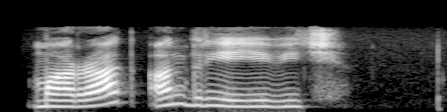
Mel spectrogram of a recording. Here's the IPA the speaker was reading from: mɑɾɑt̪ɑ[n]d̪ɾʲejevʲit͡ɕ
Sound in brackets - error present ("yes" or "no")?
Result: no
